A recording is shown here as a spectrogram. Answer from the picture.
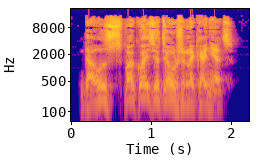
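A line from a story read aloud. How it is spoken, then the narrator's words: Displeased grumbling, prison warden. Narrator (Russian): Недовольно пробурчал начальник тюрьмы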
